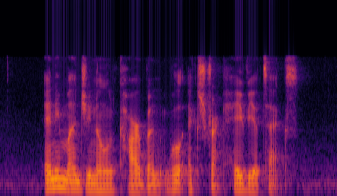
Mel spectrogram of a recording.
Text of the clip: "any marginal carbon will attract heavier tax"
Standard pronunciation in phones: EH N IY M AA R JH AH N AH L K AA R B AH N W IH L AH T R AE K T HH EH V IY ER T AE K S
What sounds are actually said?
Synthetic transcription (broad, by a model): EH N IY M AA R JH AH N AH L K AA R B AH N W IH L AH T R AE K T HH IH V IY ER T AE K S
